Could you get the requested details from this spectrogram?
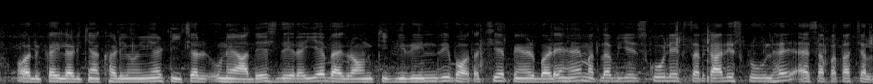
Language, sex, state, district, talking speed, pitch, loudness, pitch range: Hindi, male, Uttar Pradesh, Etah, 220 wpm, 140 Hz, -21 LUFS, 135-150 Hz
